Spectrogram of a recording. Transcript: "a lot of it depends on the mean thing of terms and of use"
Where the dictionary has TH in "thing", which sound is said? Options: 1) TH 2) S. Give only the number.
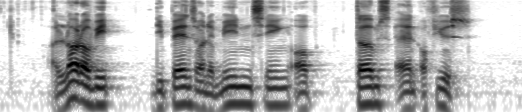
2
